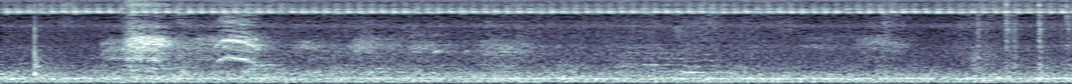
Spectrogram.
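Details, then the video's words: Green Fischer lovebird gives two harsh, shrill squawks close together near the start, then fainter scratchy chirps over a steady high hiss and low hum. "Lovebird Singing & Chirping Sounds"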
